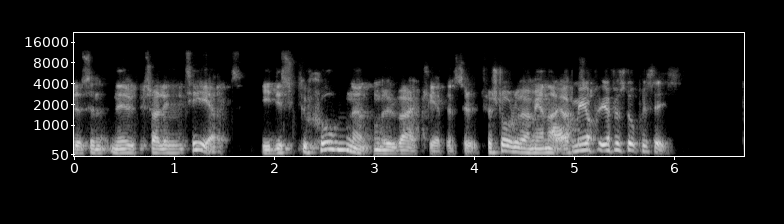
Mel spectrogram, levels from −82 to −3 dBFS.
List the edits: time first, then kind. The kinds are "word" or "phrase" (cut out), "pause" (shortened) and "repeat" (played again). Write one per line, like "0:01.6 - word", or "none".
0:03.0 - word
0:05.0 - phrase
